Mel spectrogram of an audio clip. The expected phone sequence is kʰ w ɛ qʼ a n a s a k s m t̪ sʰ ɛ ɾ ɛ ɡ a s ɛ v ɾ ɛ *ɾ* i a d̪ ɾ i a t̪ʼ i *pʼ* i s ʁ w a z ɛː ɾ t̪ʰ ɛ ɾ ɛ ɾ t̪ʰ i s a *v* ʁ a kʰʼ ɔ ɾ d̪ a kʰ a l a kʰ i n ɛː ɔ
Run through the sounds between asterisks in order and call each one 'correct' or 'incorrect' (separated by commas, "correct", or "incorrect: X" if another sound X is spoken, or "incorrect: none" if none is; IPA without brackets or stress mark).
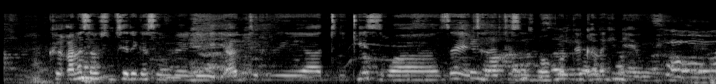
incorrect: l, incorrect: kʼ, incorrect: z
